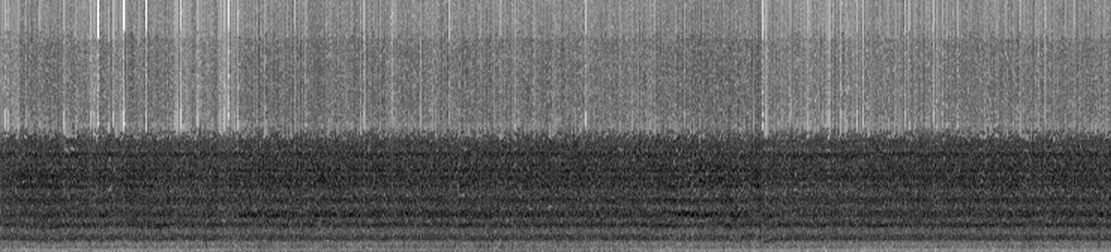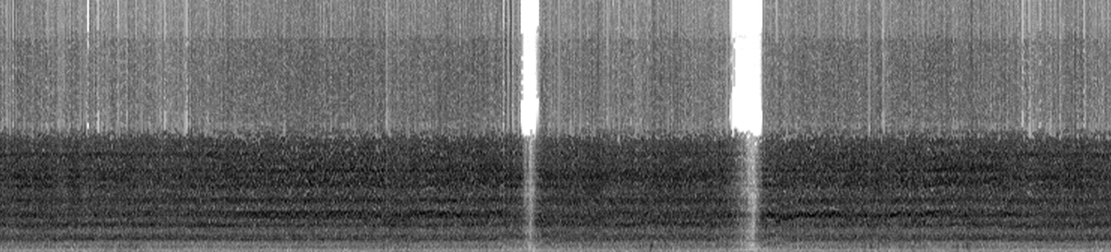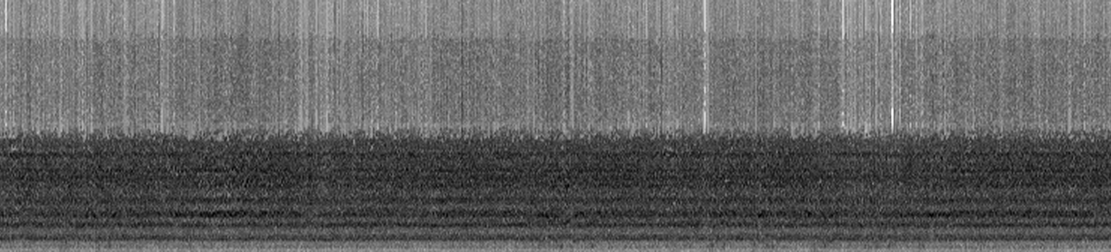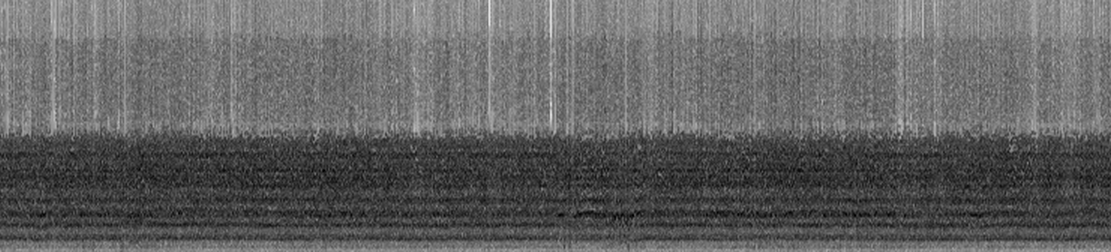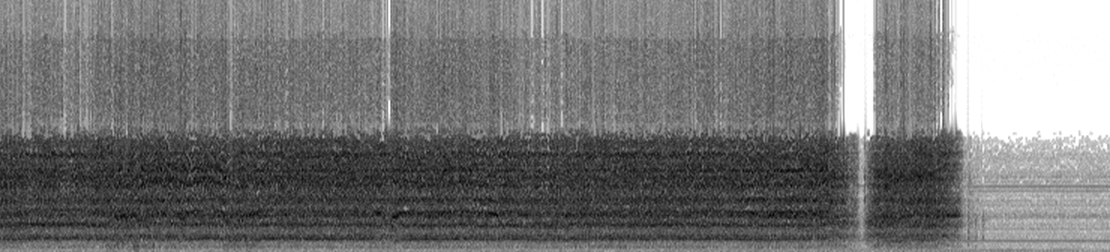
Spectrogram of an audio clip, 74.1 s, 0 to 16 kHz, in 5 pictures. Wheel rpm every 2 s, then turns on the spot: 230, 230, 230, 240, 220, 230, 230, 230, 230, 210, 170, 190, 150, 220, 220, 230, 230, 230, 230, 230, 220, 230, 230, 240, 230, 230, 220, 230, 220, 220, 220, 230, 220, 230, 220, 130, 10.
none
